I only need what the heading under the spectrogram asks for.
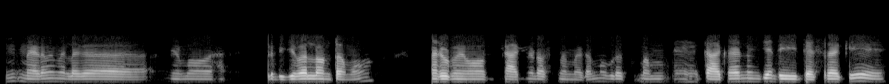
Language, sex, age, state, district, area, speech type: Telugu, male, 18-30, Andhra Pradesh, Kakinada, rural, conversation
